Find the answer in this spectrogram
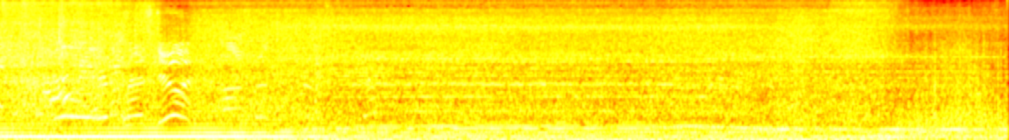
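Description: Steady drone of a skydiving plane's engines heard inside the cabin, with voices over it for the first couple of seconds. About three seconds in, the hum gives way to a louder, rougher rush of engine and wind noise as jumpers go out the open door.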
